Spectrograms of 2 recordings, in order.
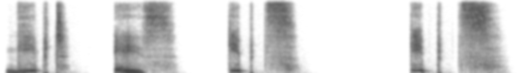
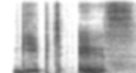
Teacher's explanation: notice how Gibt which ends with a consonant and es, which starts with a vowel can become joined together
